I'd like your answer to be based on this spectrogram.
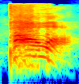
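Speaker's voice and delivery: POWER belted loud; whole-body shout. Shown as a demonstration. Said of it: "Takes your whole body to say it like an African".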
